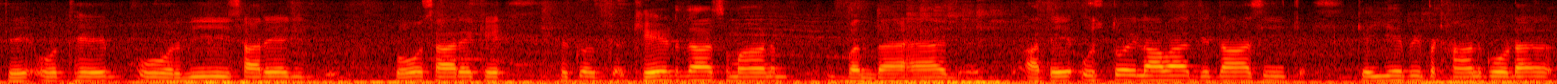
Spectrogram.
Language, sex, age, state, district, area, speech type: Punjabi, male, 45-60, Punjab, Pathankot, rural, spontaneous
